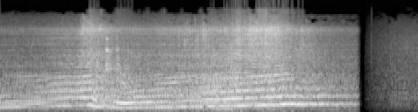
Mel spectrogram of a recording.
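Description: Car engine accelerating hard: its pitch climbs steadily, dips briefly about a second in as if through a gear change, then climbs again before cutting off abruptly near the end.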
